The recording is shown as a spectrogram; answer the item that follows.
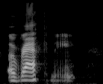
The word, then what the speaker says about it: Arachne: I'm assuming it's pronounced Arachne, because spiders. – I mean, that's what I would think. – And it's spelled like that. It's spelled like Daphne, but like a spider. Arachne.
